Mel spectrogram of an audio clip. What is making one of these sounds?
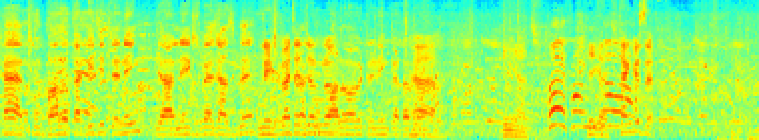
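A young man speaks cheerfully close by.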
